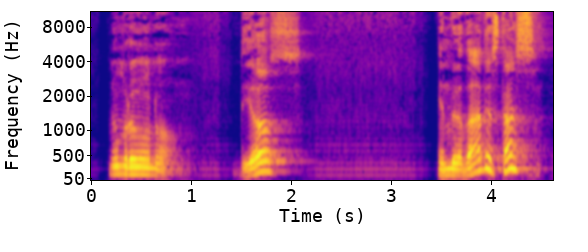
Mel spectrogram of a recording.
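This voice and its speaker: Audible room echo surrounds a man's voice. He has a fairly high pitch with very wide pitch swings. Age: 70s. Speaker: preacher. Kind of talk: sermon.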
